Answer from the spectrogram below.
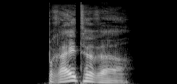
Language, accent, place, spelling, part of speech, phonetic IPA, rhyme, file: German, Germany, Berlin, breiterer, adjective, [ˈbʁaɪ̯təʁɐ], -aɪ̯təʁɐ, De-breiterer.ogg
- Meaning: inflection of breit: 1. strong/mixed nominative masculine singular comparative degree 2. strong genitive/dative feminine singular comparative degree 3. strong genitive plural comparative degree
